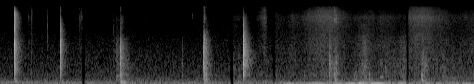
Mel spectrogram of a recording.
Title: cracking knuckles/neck/back compilation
